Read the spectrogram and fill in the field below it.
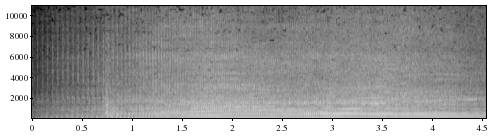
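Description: moped engine revving

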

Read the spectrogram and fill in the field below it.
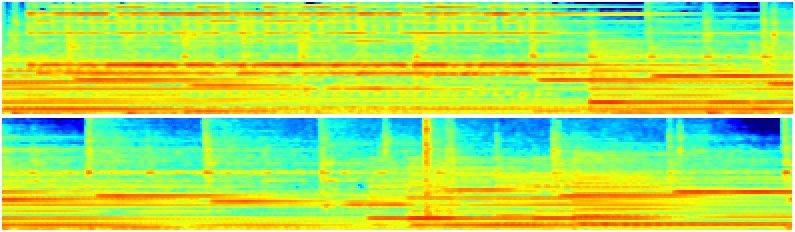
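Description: telephone ringing

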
